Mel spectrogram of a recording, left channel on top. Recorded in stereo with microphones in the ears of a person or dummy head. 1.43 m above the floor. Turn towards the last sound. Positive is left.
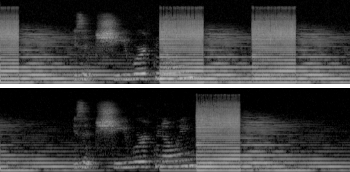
turn(degrees=15)  # may be behind; listen again after turning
